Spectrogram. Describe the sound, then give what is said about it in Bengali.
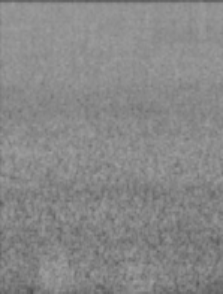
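Thunder during a storm rumbles low and steady beneath a continuous dense hiss of heavy rain, with no voices. “আমিও এই বজ্রপাতে একটু ভয় পেয়ে গেলাম।”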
